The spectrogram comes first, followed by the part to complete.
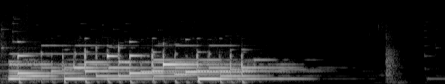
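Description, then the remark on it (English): A bright, melodic ringtone on a real estate agent's phone plays a quick run of chiming notes for about three seconds, then cuts off and fades, followed by a brief soft rustle. “That's what happens in real estate. Your phone rings at a pretty regular basis.”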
